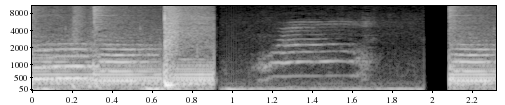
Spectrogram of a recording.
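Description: Jazzy background music that cuts off abruptly about a second in, followed by a faint single cat meow that rises and then falls in pitch.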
